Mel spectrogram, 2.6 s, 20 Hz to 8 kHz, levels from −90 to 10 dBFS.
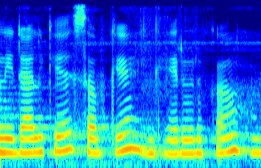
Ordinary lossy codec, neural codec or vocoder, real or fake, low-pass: none; none; real; 7.2 kHz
